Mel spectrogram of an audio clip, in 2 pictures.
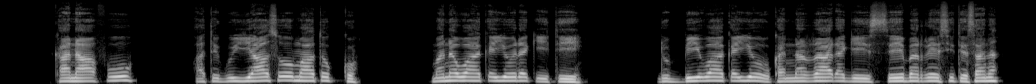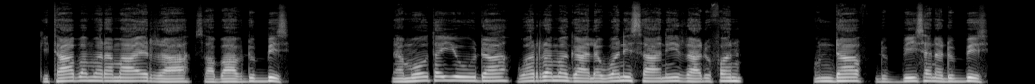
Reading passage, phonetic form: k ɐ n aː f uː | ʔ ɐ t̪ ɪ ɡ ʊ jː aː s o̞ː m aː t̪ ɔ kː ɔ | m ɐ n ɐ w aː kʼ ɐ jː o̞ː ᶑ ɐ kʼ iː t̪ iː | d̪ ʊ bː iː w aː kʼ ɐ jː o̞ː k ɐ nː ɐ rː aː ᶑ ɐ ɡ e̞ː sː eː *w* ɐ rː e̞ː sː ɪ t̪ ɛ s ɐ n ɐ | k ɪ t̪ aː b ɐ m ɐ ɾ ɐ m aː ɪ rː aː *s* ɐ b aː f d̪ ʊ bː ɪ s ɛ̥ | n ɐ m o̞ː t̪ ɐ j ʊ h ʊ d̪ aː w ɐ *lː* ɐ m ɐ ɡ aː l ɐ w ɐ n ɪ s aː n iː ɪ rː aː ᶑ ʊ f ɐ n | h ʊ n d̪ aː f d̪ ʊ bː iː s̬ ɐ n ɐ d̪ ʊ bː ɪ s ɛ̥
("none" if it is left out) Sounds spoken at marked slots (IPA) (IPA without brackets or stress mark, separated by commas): b, s, rː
